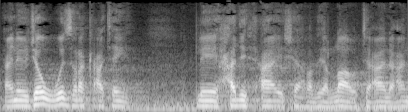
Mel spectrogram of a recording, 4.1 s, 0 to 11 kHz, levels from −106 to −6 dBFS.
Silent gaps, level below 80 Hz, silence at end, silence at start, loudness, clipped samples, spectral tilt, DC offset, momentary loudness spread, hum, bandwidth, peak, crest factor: none; -36 dBFS; 0 s; 0 s; -20 LUFS; under 0.1%; -7 dB/octave; under 0.1%; 15 LU; none; 10 kHz; 0 dBFS; 20 dB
